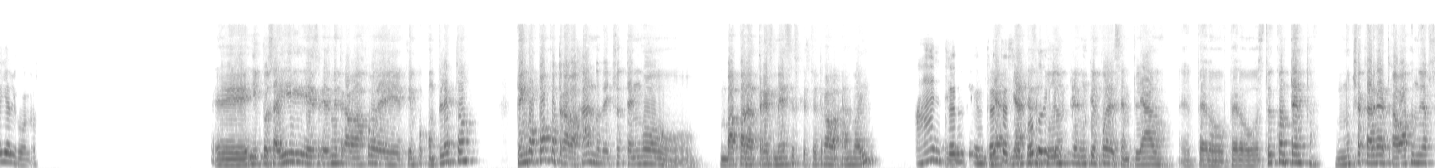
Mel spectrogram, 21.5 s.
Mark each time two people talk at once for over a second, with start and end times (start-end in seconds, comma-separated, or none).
14.1-16.2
